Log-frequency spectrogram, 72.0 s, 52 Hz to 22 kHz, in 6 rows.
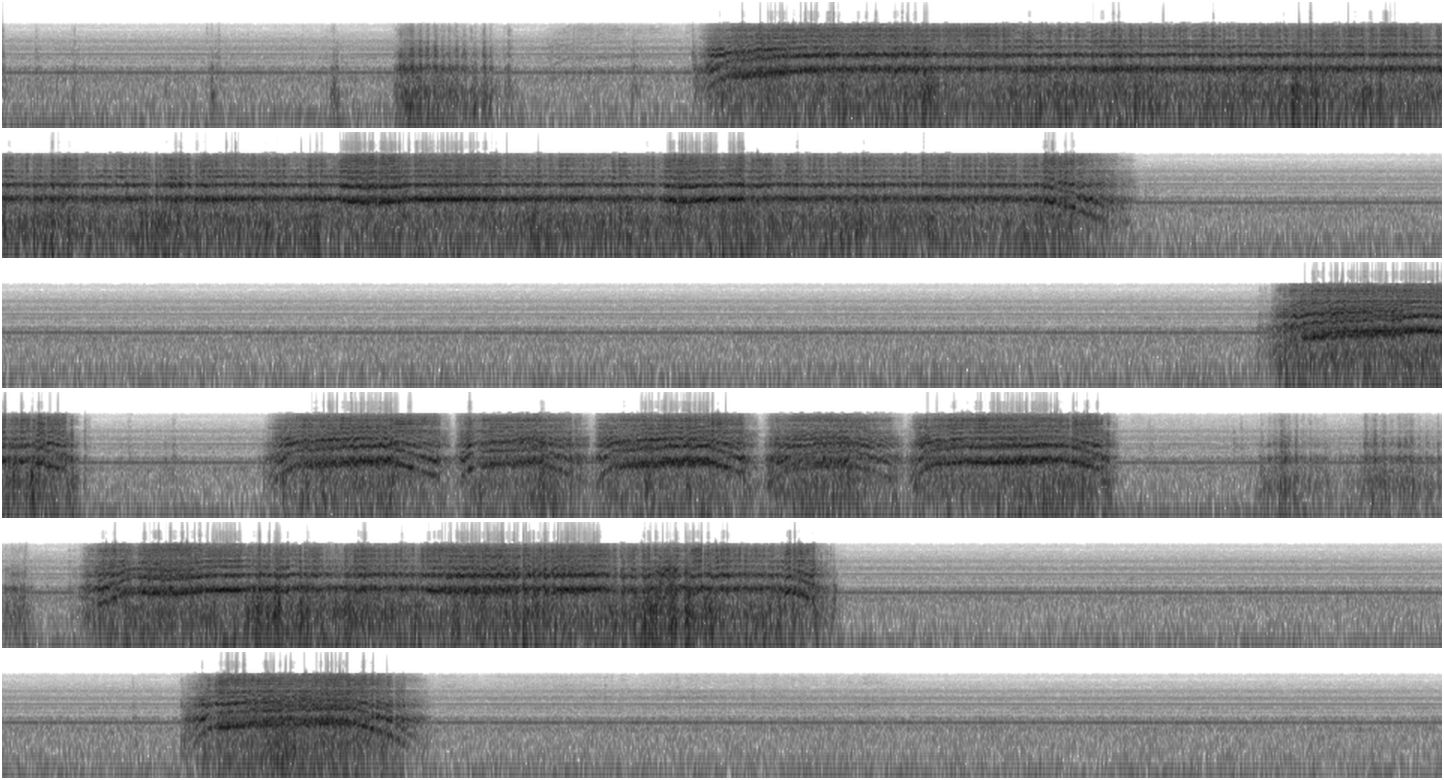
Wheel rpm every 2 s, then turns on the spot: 10, 10, 20, 190, 230, 240, 230, 230, 230, 230, 120, 0, 0, 0, 0, 0, 0, 110, 60, 100, 120, 100, 100, 10, 100, 230, 210, 100, 0, 0, 20, 110, 0, 0, 0, 0.
0-4 36-38 46-48 54-56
